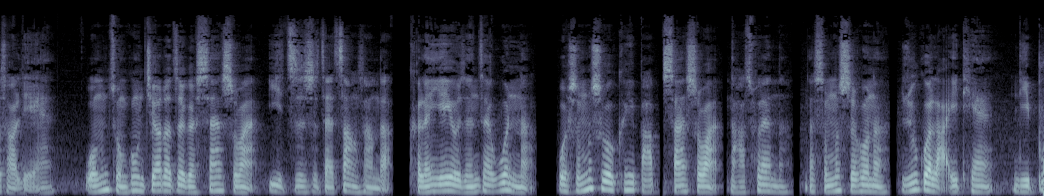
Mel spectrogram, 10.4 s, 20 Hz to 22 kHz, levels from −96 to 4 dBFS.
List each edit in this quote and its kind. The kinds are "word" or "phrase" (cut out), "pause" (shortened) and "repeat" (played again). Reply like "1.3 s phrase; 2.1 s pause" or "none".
8.0 s pause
